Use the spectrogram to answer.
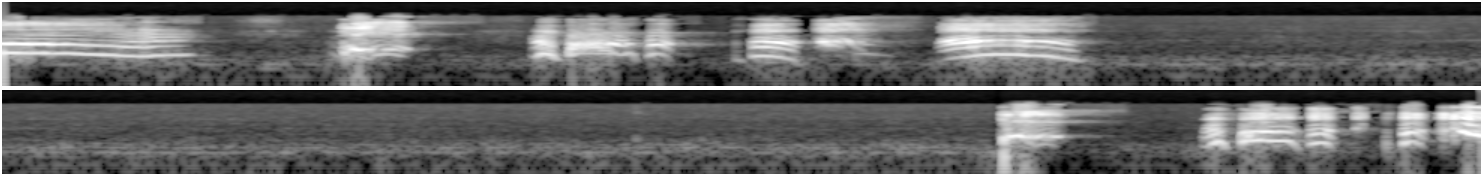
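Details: Mother's hiccups while her baby son sits on top of her and finds them hilarious: sudden short voiced catches mixed with laughter, a quiet gap, then another run of abrupt gulping hiccups.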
